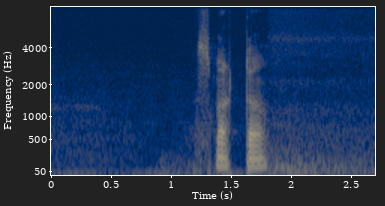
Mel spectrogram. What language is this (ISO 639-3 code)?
swe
